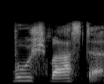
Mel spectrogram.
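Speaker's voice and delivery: over-the-top, exaggerated Jamaican pronunciation of the name. Retelling how Bushmaster pronounces his name: Bushmaster's exaggerated Jamaican accent. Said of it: "In that rather exaggerated Jamaican accent".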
